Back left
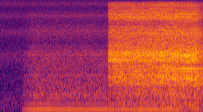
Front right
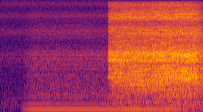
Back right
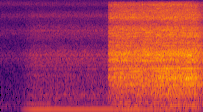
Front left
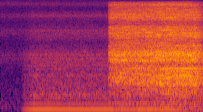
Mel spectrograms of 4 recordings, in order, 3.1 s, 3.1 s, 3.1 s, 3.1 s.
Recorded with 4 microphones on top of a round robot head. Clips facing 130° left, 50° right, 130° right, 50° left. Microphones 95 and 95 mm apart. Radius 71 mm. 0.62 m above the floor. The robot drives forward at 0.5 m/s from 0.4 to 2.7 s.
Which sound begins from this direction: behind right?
A hair dryer, at 1.6 s.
